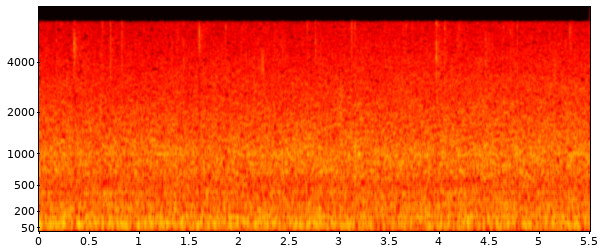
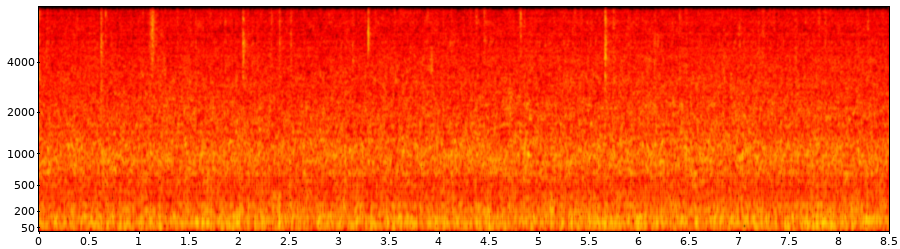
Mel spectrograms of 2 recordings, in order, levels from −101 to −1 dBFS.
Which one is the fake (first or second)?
second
